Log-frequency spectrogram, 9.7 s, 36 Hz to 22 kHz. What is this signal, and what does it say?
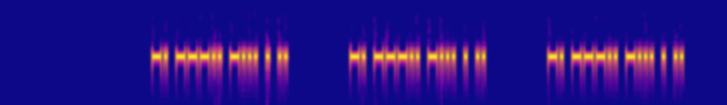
Morse code, heard as a keyed tone, about 30 wpm, 700 Hz. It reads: N8BEI N8BEI N8BEI
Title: USA Call Signs - 5 Characters - Repeated 3x - 30wpm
